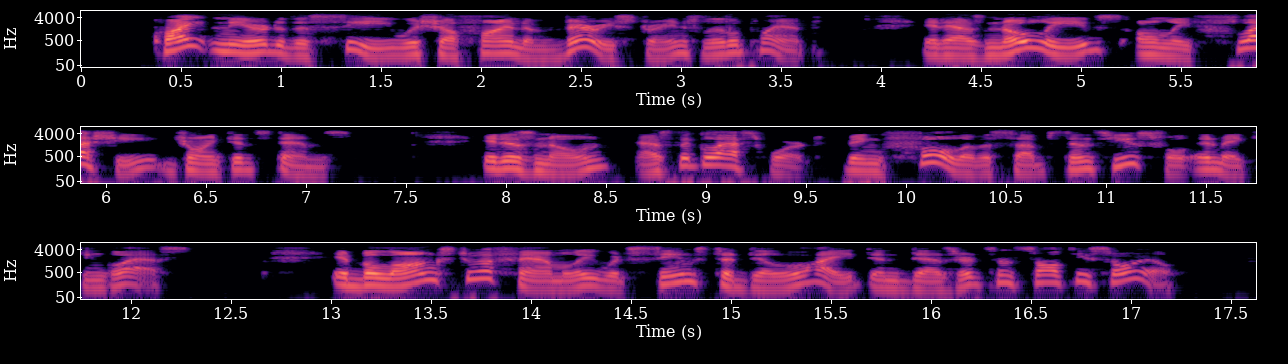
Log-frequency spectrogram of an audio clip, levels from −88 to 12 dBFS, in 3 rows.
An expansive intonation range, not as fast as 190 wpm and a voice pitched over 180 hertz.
No: wide, 8.2 semitones; average, 175 wpm; medium, 145 Hz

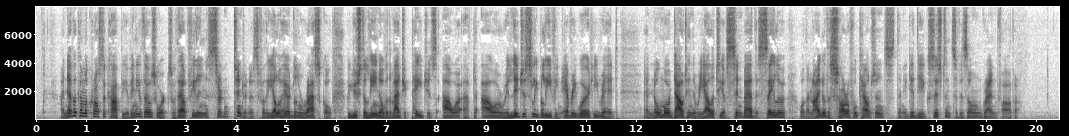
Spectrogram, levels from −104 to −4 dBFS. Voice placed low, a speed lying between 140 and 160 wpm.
No: low, 130 Hz; average, 190 wpm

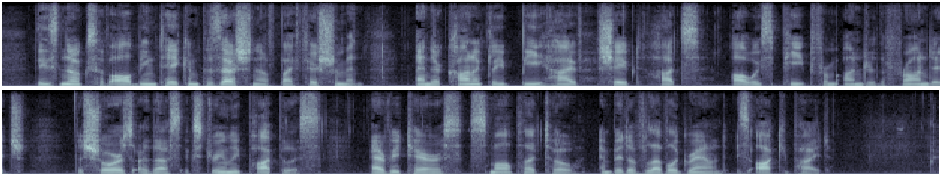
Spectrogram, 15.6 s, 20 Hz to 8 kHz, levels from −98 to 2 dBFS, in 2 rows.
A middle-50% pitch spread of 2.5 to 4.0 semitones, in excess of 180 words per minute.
No: average, 2.8 semitones; average, 150 wpm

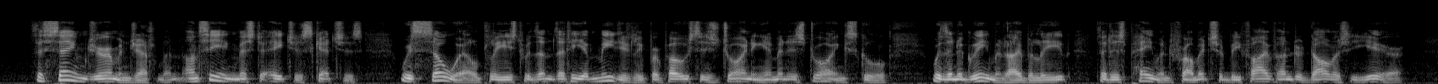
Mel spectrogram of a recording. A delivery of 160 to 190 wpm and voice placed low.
Yes: average, 180 wpm; low, 120 Hz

